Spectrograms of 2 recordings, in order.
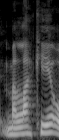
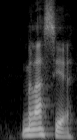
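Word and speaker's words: Malacia: Is it Malakia or Malasia? – Malasia.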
